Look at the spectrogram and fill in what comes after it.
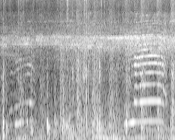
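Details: Goat kids playing in a goat pen give two high, wavering bleats, one early and one near the end, over steady background noise.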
